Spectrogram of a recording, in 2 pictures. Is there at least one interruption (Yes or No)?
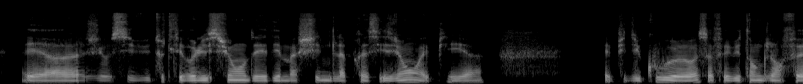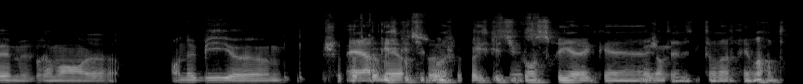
Yes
